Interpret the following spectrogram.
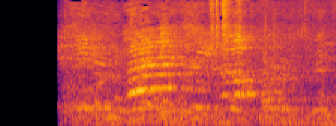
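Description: Children's voices after a brief silence at the start, with one high-pitched child's voice calling out about a second in.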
